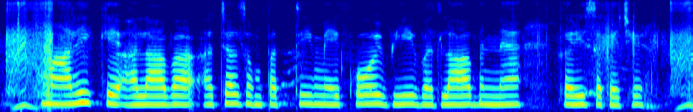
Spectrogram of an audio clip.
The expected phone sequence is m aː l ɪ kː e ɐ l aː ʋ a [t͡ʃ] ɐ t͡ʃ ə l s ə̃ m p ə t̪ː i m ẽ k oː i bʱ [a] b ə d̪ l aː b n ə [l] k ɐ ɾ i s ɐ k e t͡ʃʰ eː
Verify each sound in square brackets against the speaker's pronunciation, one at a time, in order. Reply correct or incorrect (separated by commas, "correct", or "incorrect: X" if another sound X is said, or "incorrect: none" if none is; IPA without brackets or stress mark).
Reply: incorrect: none, incorrect: i, incorrect: none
